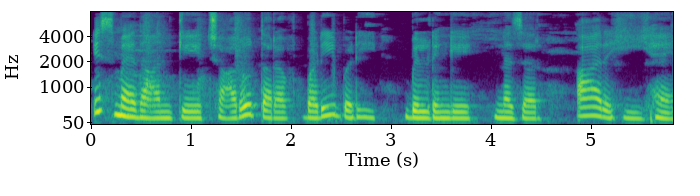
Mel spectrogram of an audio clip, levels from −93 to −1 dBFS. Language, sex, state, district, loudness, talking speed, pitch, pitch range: Hindi, female, Madhya Pradesh, Katni, -16 LUFS, 125 wpm, 180 Hz, 170-195 Hz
